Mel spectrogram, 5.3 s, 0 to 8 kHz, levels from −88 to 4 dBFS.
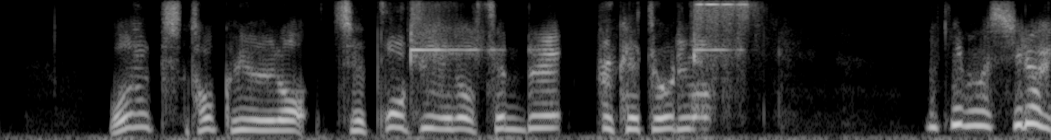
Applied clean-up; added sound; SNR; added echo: neural diffusion model UNIVERSE++.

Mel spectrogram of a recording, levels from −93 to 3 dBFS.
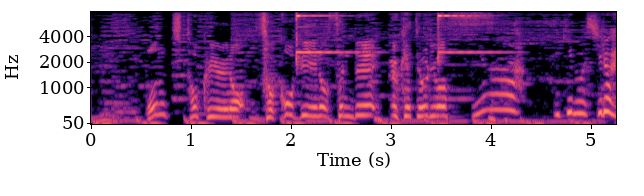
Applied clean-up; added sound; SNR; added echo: classical method Wiener filter.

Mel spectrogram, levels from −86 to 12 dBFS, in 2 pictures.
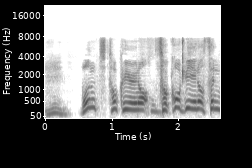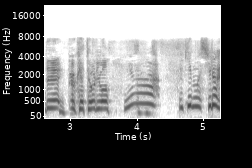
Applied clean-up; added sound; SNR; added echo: neural mask model Resemble Enhance denoiser.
